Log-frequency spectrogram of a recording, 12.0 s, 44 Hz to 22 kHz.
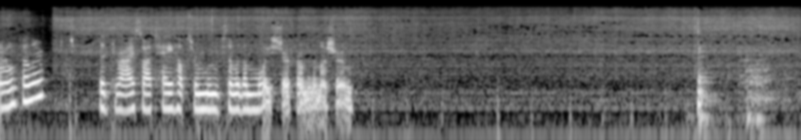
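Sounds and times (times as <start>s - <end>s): mushrooms sizzling in a pan: 0.0s - 12.0s
brief knock: 10.4s - 10.8s.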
